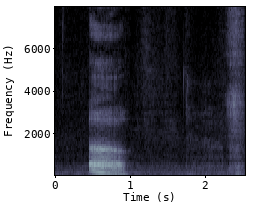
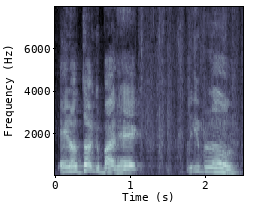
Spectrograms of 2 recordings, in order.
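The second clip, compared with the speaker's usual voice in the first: raised, higher-pitched mock scolding; playful loud telling-off; mock protest; 8 semitones higher, 7 dB louder than usual. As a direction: loudly leap to his defense in play. Mock defence of teased Heck.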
